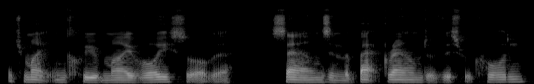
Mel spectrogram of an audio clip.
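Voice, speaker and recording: A man leading a guided mindfulness exercise in a slow, calm, instructive manner. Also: on the low side, gravelly. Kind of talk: guided meditation.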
